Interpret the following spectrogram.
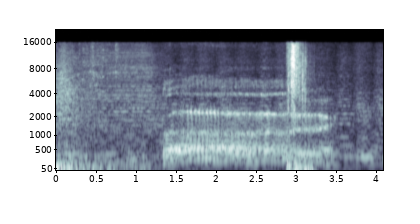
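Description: Background music with sound effects laid over it: a sharp hit right at the start, then a long pitched vocal effect from about a second and a half in, lasting about two seconds, with a second hit about three seconds in.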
